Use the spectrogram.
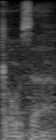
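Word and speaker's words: Gose: And every time somebody says differently, he always goes, "It's Goza."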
